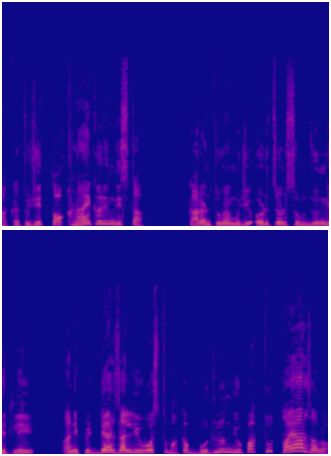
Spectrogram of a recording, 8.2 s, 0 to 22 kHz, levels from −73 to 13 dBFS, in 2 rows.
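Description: From 1.15 s to 2.22 s the speech carries CD scratch ticks: seven short, evenly spaced clicks, the longest lasting only around a millisecond, at a rate of roughly six or seven per second. The pattern points to a scratch or blemish on the disc that passes under the laser once per revolution. Each pass corrupts more data than the error correction can rebuild, so the player interpolates or mutes those samples, leaving a brief tick at each rotation.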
